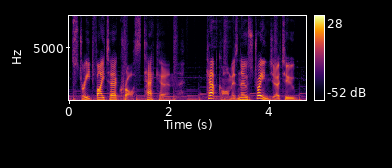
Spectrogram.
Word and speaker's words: Street Fighter X Tekken: Street Fighter X Tekken, that is how it's pronounced, was the first of a planned 2-game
